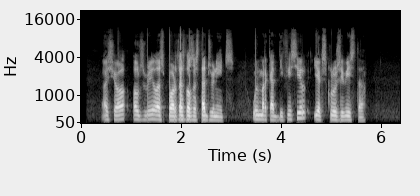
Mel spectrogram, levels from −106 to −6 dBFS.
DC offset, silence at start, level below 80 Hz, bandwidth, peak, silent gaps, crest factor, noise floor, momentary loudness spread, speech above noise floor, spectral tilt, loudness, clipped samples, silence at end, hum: under 0.1%; 0.45 s; -76 dBFS; 10 kHz; -2 dBFS; none; 22 dB; -75 dBFS; 14 LU; 51 dB; -6 dB/octave; -25 LUFS; under 0.1%; 0.7 s; none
